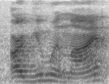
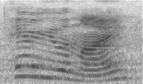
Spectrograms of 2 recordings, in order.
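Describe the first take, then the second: First: It is asked in a rude, confrontational tone. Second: It is asked in a relaxed, casual tone.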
